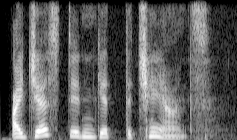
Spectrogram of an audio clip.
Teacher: because the ending of just and the beginning of didn't are so near each other in the mouth it's not worth the effort to start the sound all over again so they just flow into each other you don't say I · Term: consonant consonant liaisons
